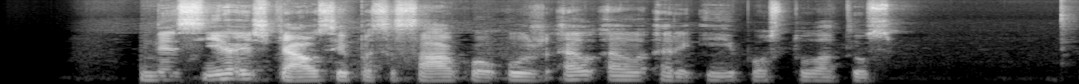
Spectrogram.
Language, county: Lithuanian, Kaunas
